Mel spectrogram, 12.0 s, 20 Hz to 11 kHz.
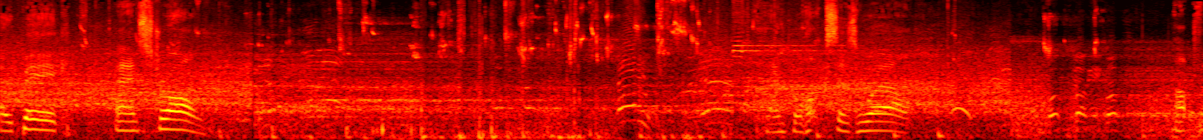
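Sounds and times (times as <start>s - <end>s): sneakers squeaking: 2.6s - 7.7s.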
